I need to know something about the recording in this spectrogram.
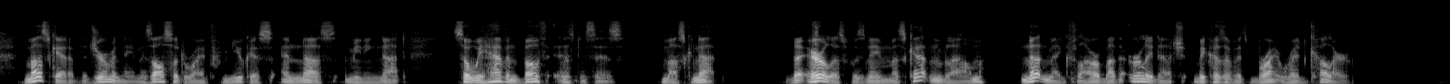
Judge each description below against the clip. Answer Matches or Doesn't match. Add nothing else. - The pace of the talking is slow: Doesn't match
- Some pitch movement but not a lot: Matches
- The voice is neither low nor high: Doesn't match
